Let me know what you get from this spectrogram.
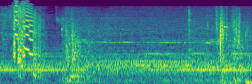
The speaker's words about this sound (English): Yes, the outer door's sealed. Open the airlock.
